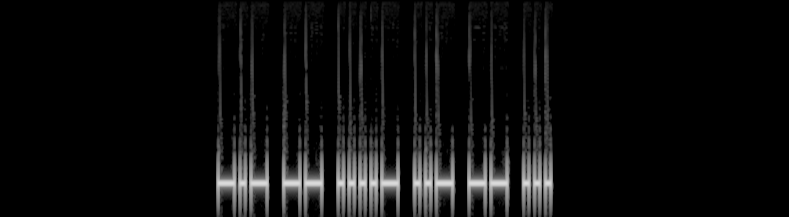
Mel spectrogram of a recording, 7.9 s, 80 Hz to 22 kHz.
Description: Morse code, heard as a keyed tone, about 22 wpm, 700 Hz. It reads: KM4UMS
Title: USA Call Signs - 6 Characters - Repeated 2x - 22wpm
